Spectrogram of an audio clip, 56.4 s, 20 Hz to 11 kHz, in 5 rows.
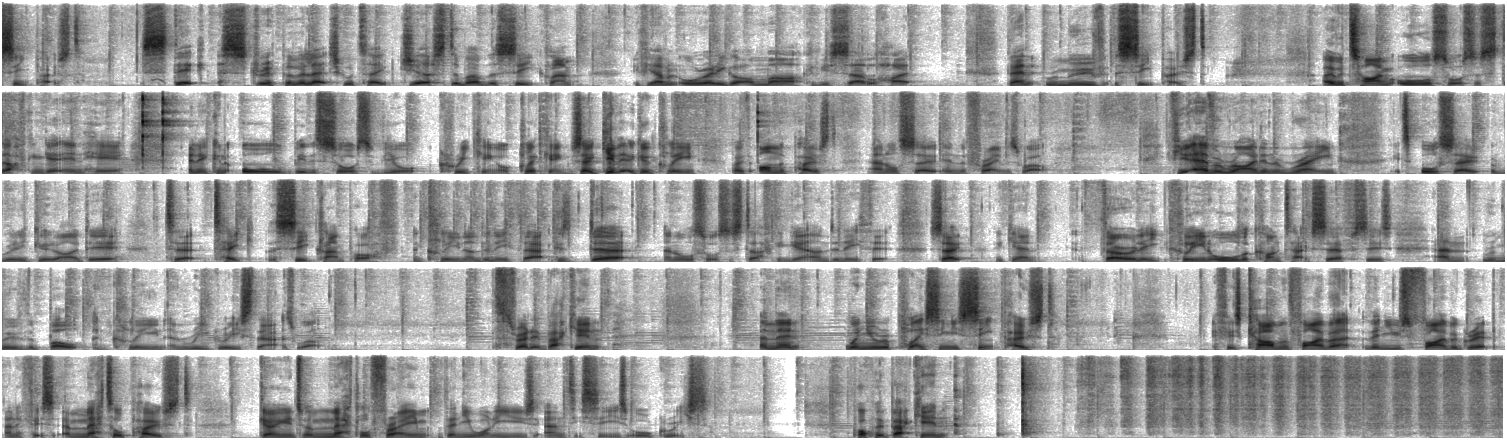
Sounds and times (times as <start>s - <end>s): Speech: 0.0s - 6.9s, 7.5s - 9.1s, 9.9s - 19.2s, 20.0s - 36.3s, 37.5s - 38.5s, 39.5s - 41.8s, 42.9s - 50.4s, 51.5s - 52.4s
Music: 0.0s - 56.3s.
